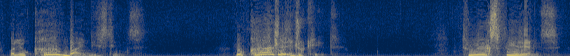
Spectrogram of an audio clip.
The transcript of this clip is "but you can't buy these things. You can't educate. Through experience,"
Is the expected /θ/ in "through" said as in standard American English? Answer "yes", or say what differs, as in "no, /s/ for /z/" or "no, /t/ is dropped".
no, /t/ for /θ/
